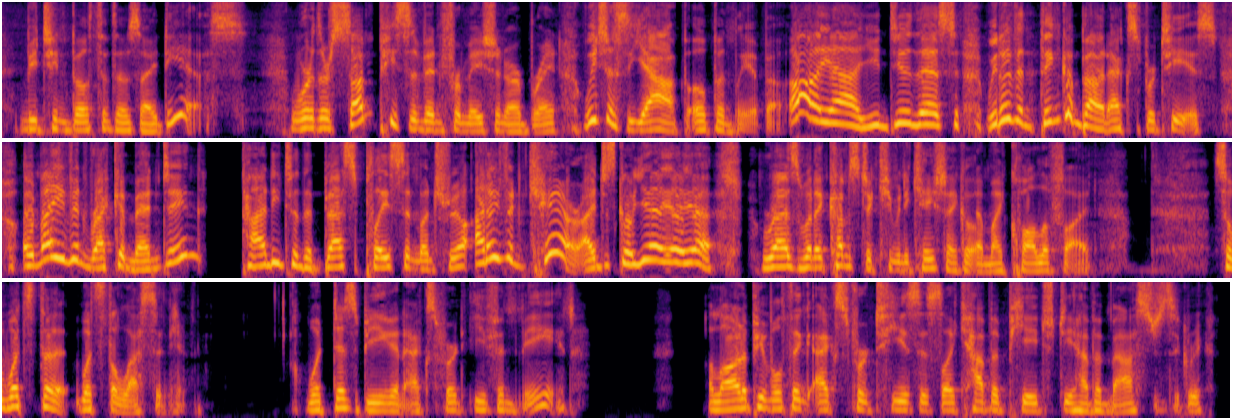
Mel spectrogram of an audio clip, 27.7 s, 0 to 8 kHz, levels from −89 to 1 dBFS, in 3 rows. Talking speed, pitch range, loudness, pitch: 195 wpm, 125-190 Hz, -17 LUFS, 145 Hz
